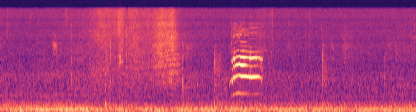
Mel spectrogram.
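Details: A talkative black Persian cat with a high voice gives a single high, slightly wavering meow over a steady low hum.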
